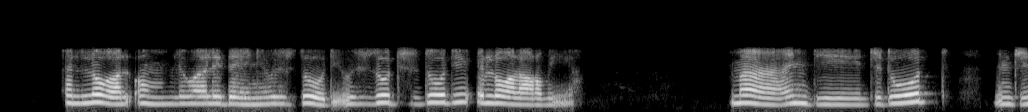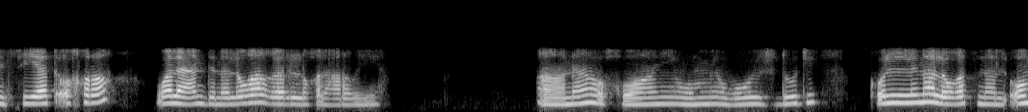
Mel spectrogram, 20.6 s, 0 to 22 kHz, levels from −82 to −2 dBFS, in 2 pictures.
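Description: Heavy Opus voice compression throughout cuts everything above 4.2 kHz and, at what sounds like about 8 kbps, leaves the speech muffled, hoarse and robotic.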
